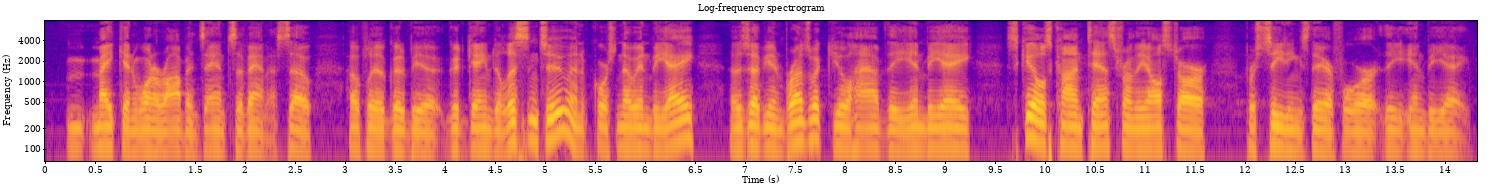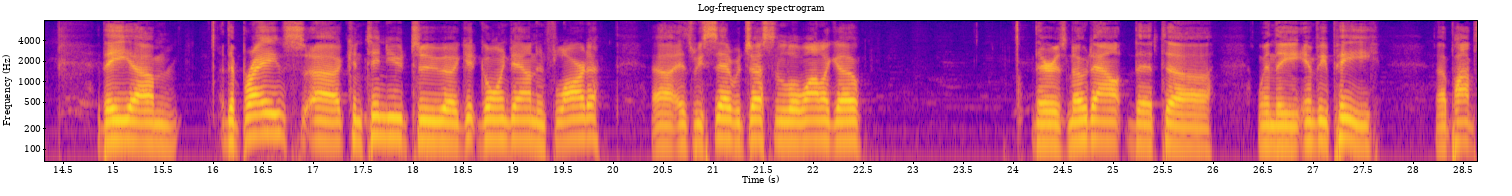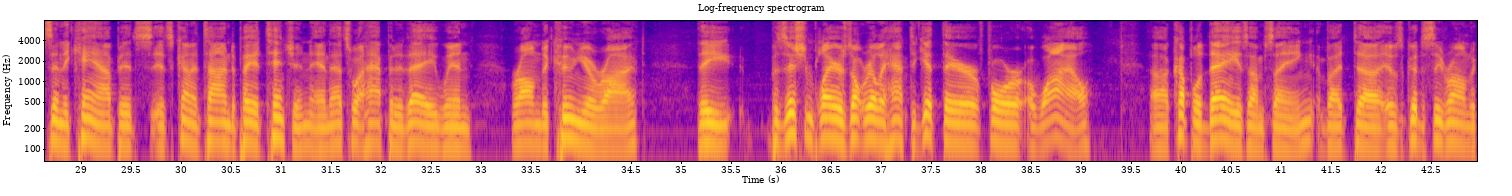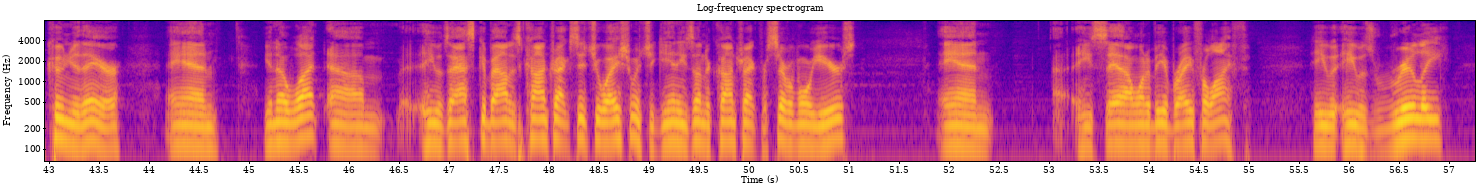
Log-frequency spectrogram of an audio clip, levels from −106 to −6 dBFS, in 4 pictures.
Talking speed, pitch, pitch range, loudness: 165 wpm, 115 Hz, 105-130 Hz, -22 LUFS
